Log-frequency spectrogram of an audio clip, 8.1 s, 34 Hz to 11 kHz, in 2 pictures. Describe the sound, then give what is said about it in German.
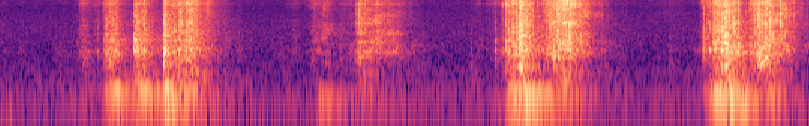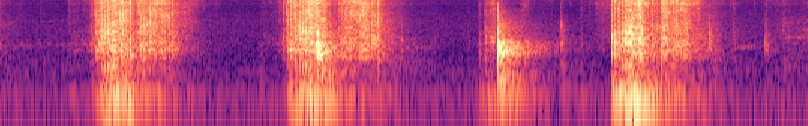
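Knife chopping washed, trimmed spring onions into half-centimetre-thick rings, heard as a steady series of crisp cutting bursts at roughly one per second, with no voices. “schneidet sie in 1/2 Zentimeter dicke Ringe”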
